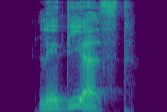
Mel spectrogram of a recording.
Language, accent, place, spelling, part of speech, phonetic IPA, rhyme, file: German, Germany, Berlin, lädierst, verb, [lɛˈdiːɐ̯st], -iːɐ̯st, De-lädierst.ogg
- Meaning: second-person singular present of lädieren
